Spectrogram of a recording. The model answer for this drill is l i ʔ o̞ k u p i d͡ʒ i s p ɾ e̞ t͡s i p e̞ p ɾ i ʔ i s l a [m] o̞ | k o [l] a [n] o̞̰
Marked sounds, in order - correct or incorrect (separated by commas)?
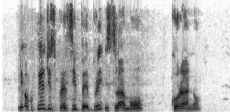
correct, incorrect, correct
